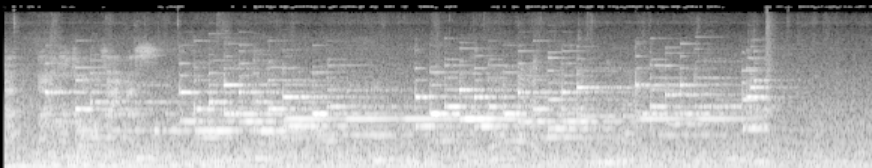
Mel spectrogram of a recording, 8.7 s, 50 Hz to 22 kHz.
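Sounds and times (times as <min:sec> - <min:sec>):
train sounds: 0:00.0 - 0:08.7.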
